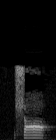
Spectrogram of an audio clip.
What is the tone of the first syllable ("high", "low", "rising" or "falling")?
high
